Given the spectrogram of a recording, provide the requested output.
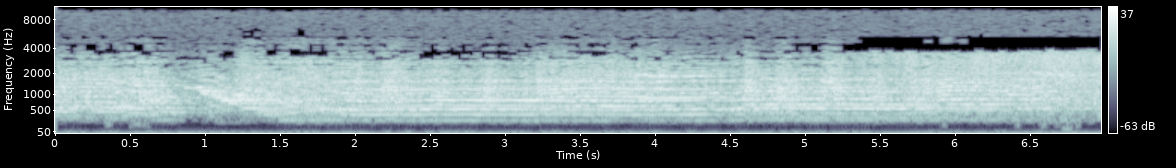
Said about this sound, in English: Meanwhile, a short distance from Modoc City, Cliff Gunnison hurried through the empty passenger cars and joined Gopher in the engine cab of a speeding train.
